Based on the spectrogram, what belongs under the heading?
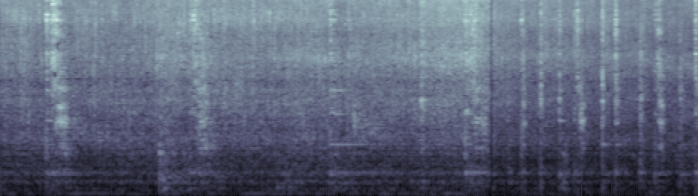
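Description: Halved brinjals and chopped shallots sizzling in oil in a cast-iron kadai while a metal spatula stirs them, with scattered scrapes and knocks of the spatula against the pan.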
